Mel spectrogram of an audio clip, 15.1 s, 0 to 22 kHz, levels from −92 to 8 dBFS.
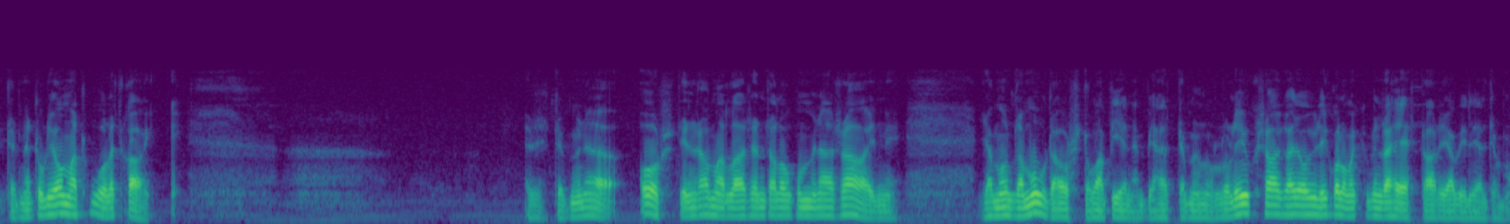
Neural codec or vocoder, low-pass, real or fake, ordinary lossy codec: none; 7.2 kHz; real; none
